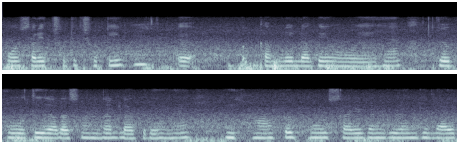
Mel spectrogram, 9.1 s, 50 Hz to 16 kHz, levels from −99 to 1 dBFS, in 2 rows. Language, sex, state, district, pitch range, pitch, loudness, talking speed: Hindi, female, Haryana, Charkhi Dadri, 210-225 Hz, 215 Hz, -19 LUFS, 165 wpm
